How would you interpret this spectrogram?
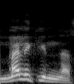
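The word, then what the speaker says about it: مَلِكِ النَّاس: পড়তে হবে হবে তাহলে মালিকিন্নাস উচ্চারণটা কি হবে মিম জবর মা অনেকে মা টান দেয়া যাবে না ইলাহিন্নাস মিন শাররিল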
